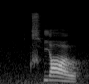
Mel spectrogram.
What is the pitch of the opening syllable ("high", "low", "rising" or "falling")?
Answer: falling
